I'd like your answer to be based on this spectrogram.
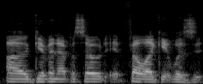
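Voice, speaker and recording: A man chatting casually as co-host of a reaction show, slipping into animated asides as he talks. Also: medium pitch, brisk. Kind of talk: casual chat, episode discussion.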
